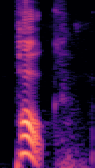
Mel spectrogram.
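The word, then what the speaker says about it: Polk: is um indeed uh the pul I guess is the right way to say that right yes exactly uh and pul has been around if you know the name high-end audio pulk make speakers they've been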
